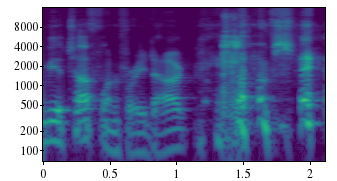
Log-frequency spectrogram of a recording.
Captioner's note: laughs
